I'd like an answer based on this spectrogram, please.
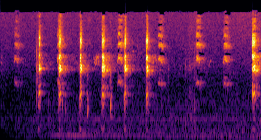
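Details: Prairie dogs calling: a series of sharp, high chirps, about a dozen in four seconds, spaced unevenly with short pauses, over a low steady background hum.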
